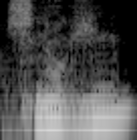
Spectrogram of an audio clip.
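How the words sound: The word is said in a French accent. The speaker calls it wrong. "not a French one. We don't say"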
